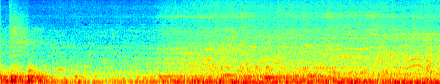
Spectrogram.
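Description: Temple-festival music: the drum and cymbal beat breaks off shortly after the start. What remains is a low droning with a few held notes.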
